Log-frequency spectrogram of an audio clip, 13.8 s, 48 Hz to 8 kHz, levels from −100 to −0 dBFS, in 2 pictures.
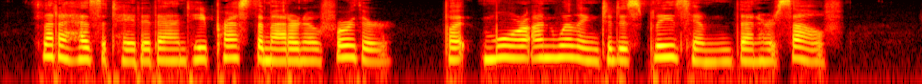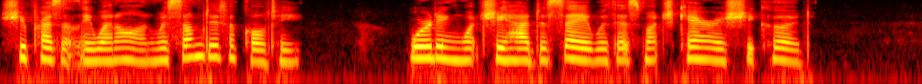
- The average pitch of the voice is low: No, high, 215 Hz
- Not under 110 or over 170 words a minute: Yes, average, 160 wpm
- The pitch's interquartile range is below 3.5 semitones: Yes, average, 2.8 semitones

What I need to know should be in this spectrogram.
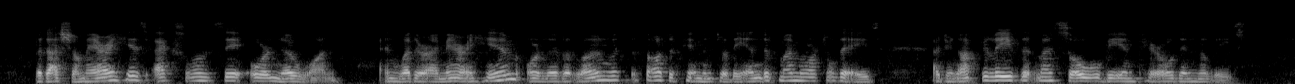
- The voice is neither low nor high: Yes, medium, 155 Hz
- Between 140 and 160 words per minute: No, average, 195 wpm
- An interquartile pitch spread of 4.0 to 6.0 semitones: Yes, average, 4.5 semitones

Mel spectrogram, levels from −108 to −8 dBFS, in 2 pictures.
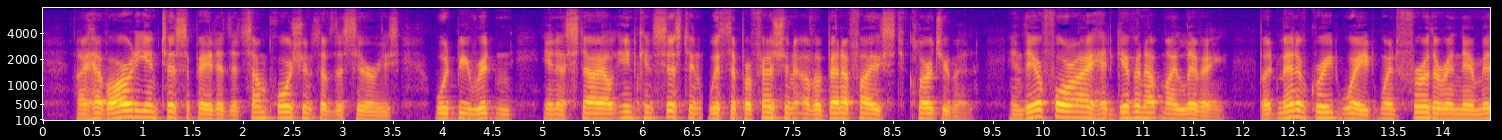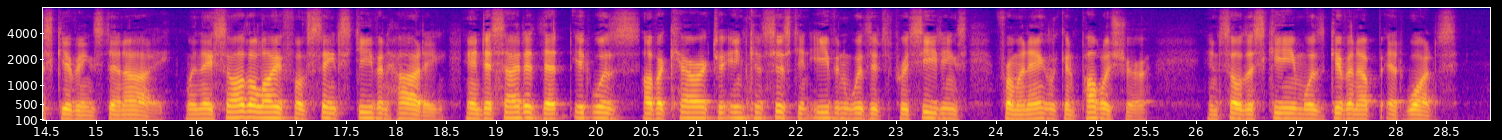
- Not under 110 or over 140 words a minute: No, average, 165 wpm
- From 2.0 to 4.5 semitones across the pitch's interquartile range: Yes, average, 2.8 semitones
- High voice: No, low, 135 Hz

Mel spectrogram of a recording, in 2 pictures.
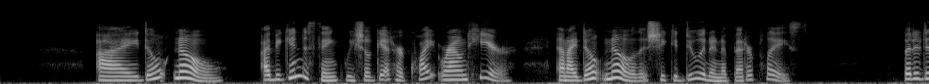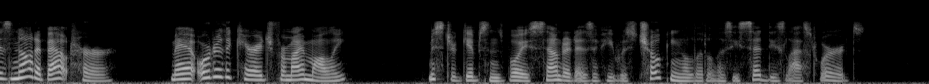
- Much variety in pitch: Yes, wide, 6.0 semitones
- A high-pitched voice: Yes, high, 200 Hz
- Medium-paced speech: Yes, average, 180 wpm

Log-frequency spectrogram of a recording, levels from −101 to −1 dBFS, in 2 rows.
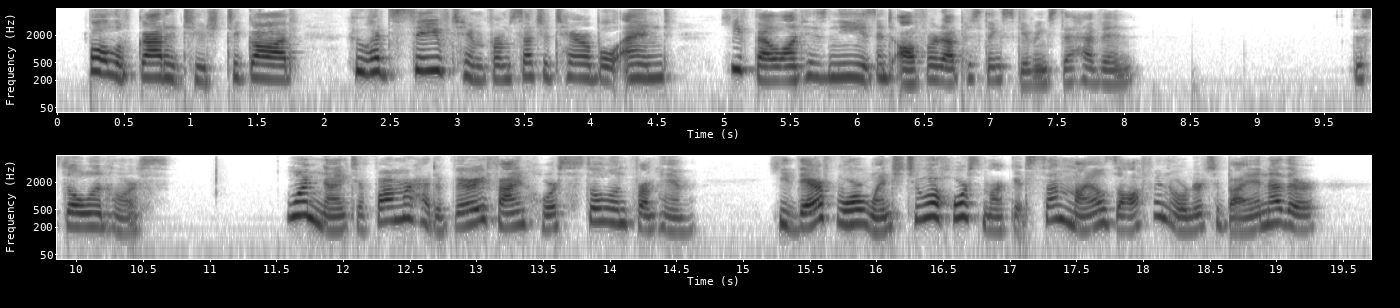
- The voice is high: Yes, high, 225 Hz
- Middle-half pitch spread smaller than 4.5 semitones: No, average, 4.8 semitones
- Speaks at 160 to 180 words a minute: Yes, average, 175 wpm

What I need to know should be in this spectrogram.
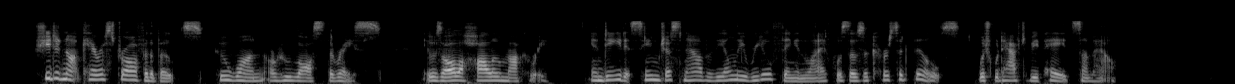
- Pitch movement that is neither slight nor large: Yes, average, 3.7 semitones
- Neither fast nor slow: No, fast, 220 wpm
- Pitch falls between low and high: Yes, medium, 180 Hz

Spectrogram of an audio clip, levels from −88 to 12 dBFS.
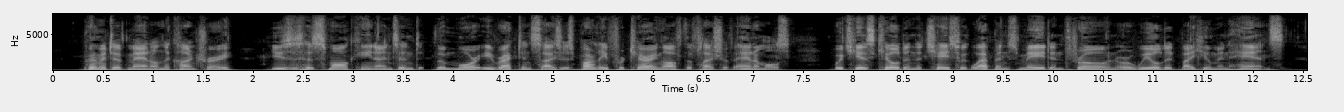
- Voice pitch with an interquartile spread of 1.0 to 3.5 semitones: No, average, 4.4 semitones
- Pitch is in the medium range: No, very low, 95 Hz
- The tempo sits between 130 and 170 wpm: No, average, 180 wpm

